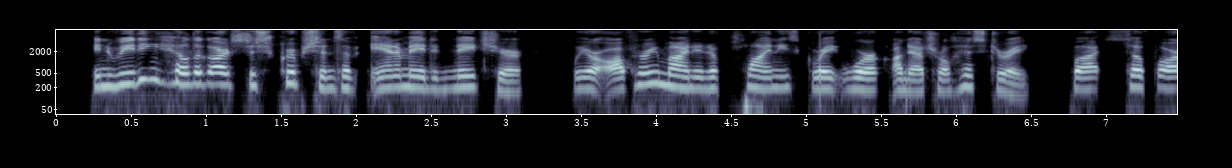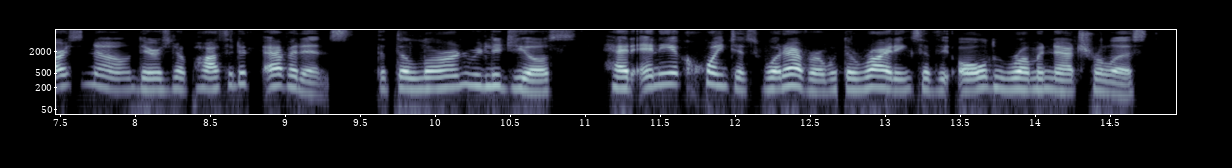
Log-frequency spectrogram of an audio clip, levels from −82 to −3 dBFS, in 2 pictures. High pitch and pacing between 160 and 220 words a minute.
Yes: high, 195 Hz; average, 175 wpm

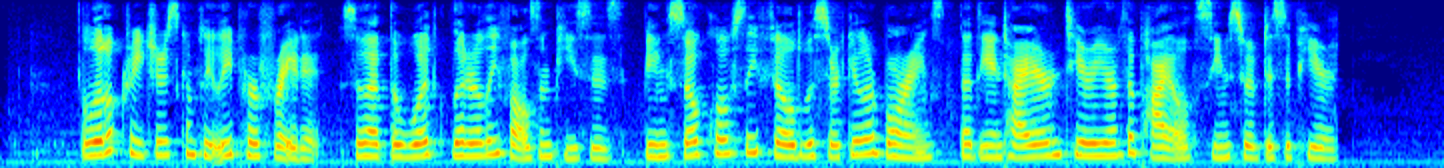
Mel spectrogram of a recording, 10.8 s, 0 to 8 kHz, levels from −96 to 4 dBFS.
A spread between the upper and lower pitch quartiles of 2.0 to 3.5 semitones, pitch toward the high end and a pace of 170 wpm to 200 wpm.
Yes: average, 2.9 semitones; high, 225 Hz; average, 175 wpm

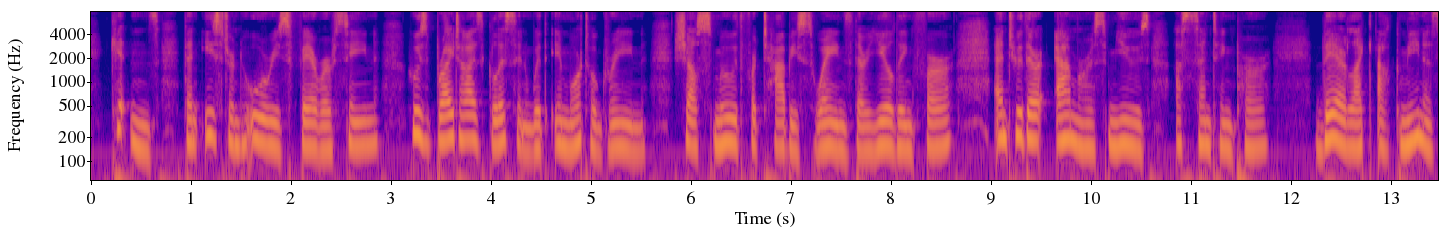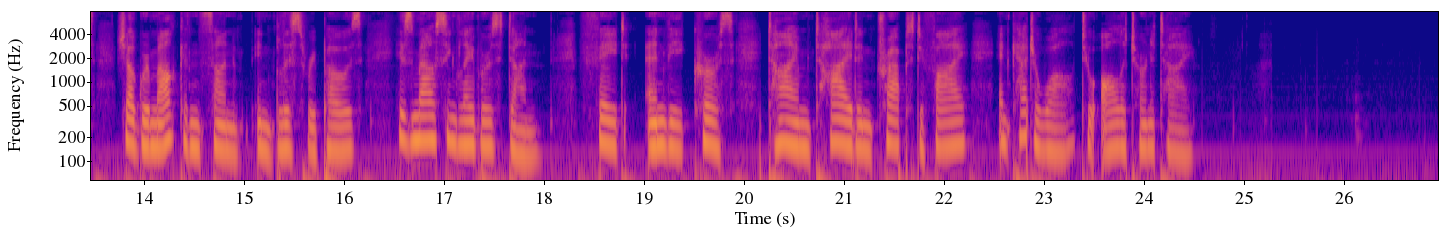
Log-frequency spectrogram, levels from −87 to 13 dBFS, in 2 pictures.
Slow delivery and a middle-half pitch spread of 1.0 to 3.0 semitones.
Yes: slow, 120 wpm; average, 2.7 semitones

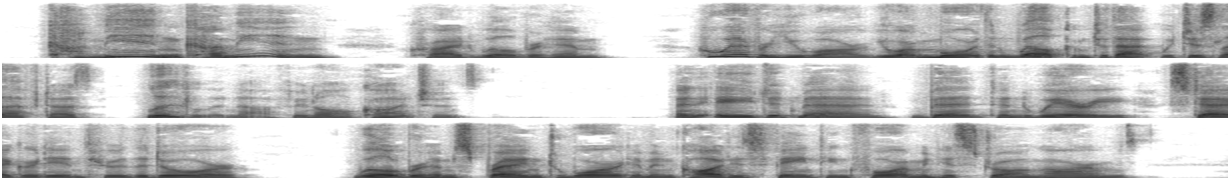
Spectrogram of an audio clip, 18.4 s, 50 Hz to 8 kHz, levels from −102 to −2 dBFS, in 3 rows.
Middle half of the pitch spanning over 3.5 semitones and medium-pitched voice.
Yes: average, 4.4 semitones; medium, 150 Hz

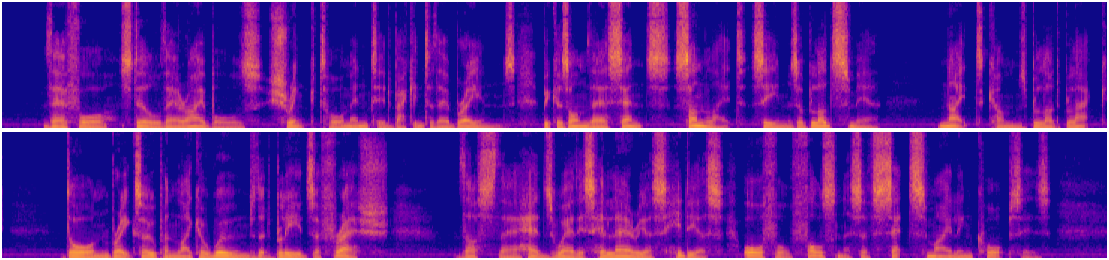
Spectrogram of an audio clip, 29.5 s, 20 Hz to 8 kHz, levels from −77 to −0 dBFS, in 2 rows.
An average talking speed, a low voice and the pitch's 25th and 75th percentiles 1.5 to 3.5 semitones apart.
No: slow, 90 wpm; very low, 85 Hz; average, 2.7 semitones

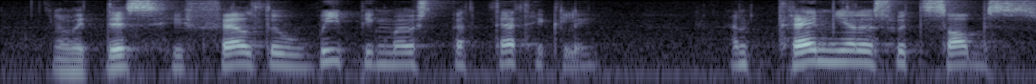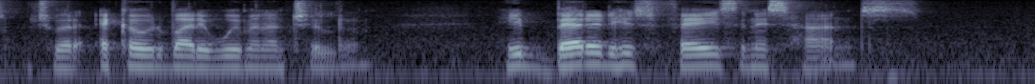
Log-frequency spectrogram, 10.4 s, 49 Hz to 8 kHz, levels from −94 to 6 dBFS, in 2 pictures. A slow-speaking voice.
No: average, 160 wpm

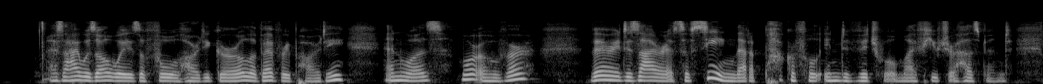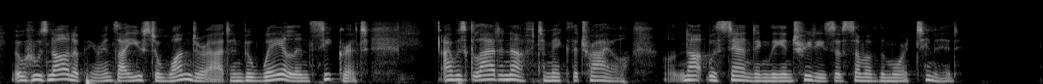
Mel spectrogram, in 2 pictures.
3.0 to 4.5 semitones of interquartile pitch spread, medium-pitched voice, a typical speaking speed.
Yes: average, 3.5 semitones; medium, 175 Hz; average, 150 wpm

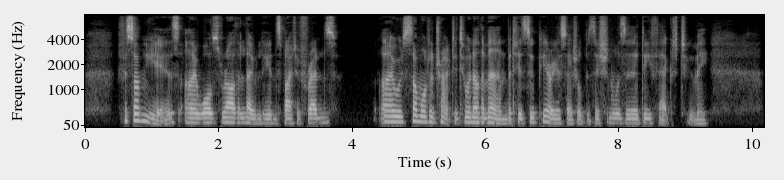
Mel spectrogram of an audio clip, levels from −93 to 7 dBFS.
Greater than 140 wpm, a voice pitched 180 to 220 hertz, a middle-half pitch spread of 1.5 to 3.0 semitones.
No: average, 165 wpm; low, 125 Hz; average, 2.7 semitones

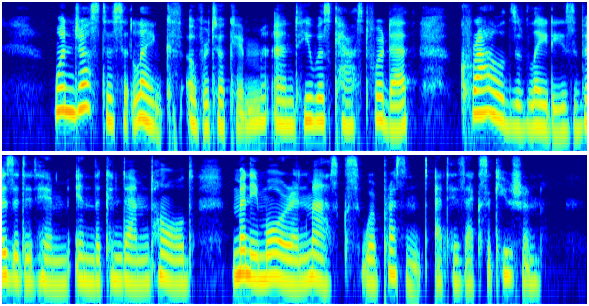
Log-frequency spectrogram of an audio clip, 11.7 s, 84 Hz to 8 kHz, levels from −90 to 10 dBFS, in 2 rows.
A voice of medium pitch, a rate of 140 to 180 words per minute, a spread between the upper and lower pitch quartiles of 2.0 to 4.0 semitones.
Yes: medium, 180 Hz; average, 155 wpm; average, 3.7 semitones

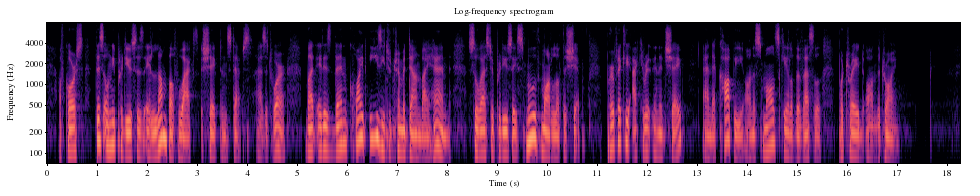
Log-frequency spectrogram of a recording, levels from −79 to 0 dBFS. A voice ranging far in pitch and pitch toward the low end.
Yes: wide, 6.0 semitones; low, 105 Hz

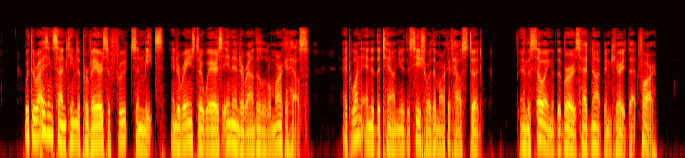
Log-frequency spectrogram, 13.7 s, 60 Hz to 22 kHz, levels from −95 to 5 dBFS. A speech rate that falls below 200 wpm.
No: fast, 205 wpm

